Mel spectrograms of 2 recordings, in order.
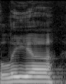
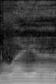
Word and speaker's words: Leia: correct pronunciation I mean even George Lucas has referred to her as Leah uh obviously Tarkin pronounced her name as Leah and you have others saying Leia so there's a little bit of wiggle room on that so in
